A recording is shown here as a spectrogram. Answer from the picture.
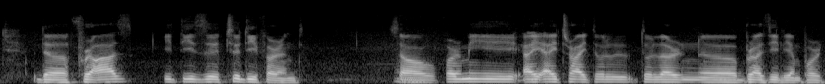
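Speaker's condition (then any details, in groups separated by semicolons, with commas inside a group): No condition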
